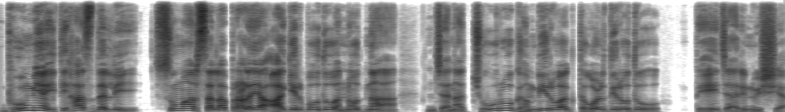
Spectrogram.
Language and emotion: Kannada, sad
